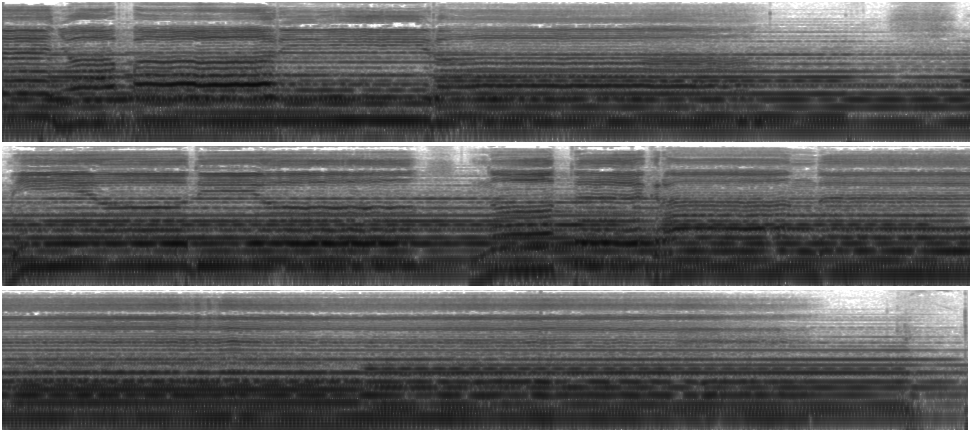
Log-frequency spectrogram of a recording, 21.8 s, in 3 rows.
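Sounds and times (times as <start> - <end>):
sopranos singing together: 0.0 - 21.4.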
